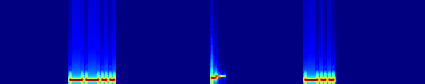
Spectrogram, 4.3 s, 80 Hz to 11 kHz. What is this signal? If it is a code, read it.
Morse code, heard as a keyed tone, about 30 wpm, 700 Hz. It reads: Z D
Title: Single Letters 30wpm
